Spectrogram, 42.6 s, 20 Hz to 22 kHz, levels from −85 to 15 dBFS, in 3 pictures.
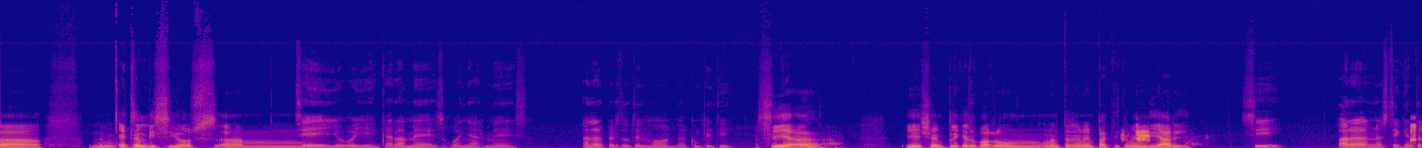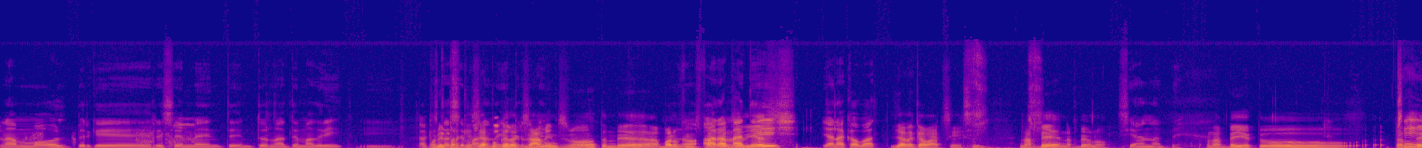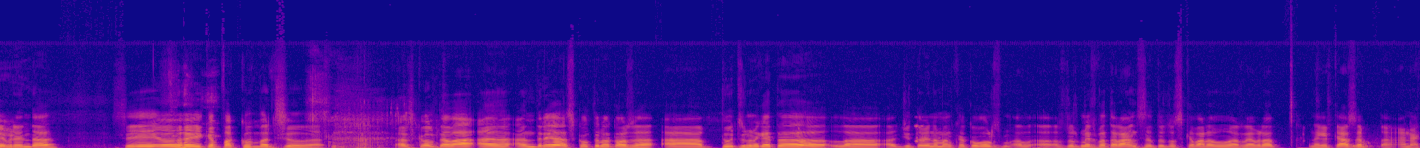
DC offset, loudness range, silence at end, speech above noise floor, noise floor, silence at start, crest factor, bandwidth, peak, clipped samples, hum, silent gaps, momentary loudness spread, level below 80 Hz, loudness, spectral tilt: under 0.1%; 12 LU; 0 s; 39 dB; -61 dBFS; 0 s; 20 dB; 16 kHz; -4 dBFS; under 0.1%; none; none; 18 LU; -50 dBFS; -22 LUFS; -6.5 dB/octave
